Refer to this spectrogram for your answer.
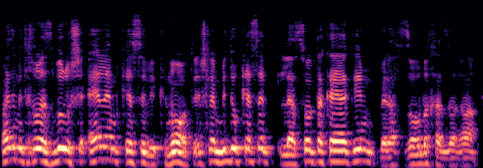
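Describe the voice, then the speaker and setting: A man teaching a Torah lesson, telling a story in a lively sermon style and acting out its characters. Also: fairly high pitch, breathy edge.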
